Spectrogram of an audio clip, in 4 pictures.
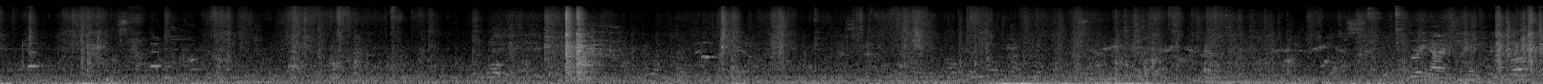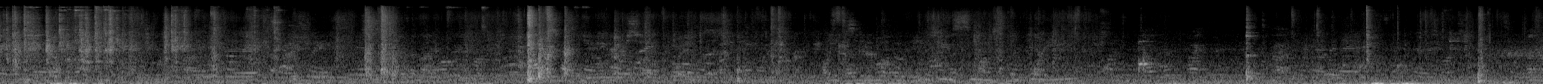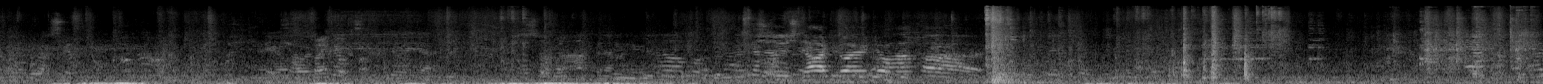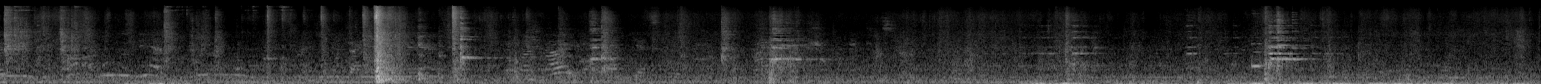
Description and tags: It's a recording about Tesco.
